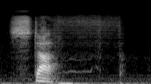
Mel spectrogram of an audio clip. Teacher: Final sound is f. Bottom lip touching the upper teeth, pushing air out.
